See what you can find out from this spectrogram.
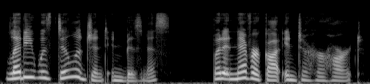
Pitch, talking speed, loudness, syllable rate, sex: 230 Hz, 195 wpm, -20 LUFS, 6.0 syllables/s, female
